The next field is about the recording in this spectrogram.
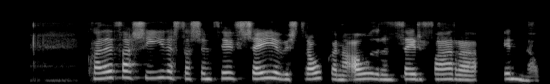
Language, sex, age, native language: Icelandic, female, 30-39, Icelandic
